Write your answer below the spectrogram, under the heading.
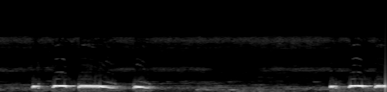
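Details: Cooing spotted dove: a short note, double coo, long slurred coo and a dropping final note, then a pause before the next phrase begins, with a faint constant hum behind.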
